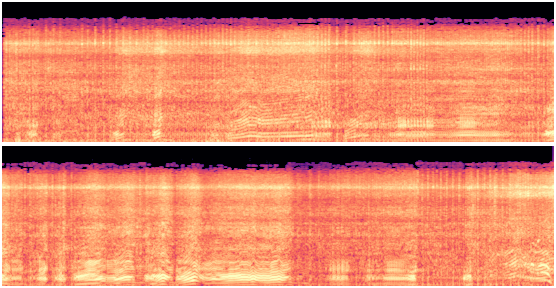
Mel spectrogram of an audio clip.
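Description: Enduro dirt bike engine, heard from on the bike, revving up and down over and over as it is ridden over rough ground, its pitch rising and falling in quick surges that are busiest in the second half.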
